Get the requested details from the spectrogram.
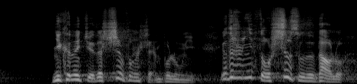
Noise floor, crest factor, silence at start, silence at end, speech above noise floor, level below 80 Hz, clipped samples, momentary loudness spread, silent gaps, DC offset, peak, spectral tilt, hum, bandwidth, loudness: -67 dBFS; 20 dB; 0.5 s; 0 s; 34 dB; -76 dBFS; under 0.1%; 11 LU; none; under 0.1%; -14 dBFS; -3 dB/octave; none; 15.5 kHz; -32 LUFS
